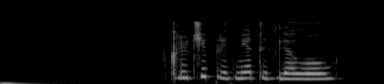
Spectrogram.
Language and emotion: Russian, neutral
